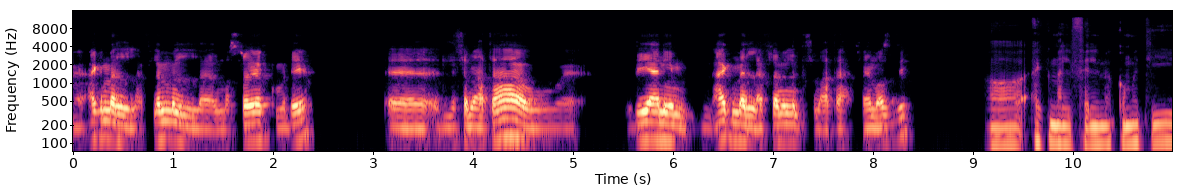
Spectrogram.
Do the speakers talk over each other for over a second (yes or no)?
no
